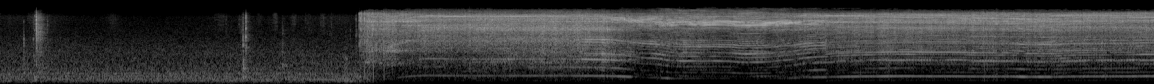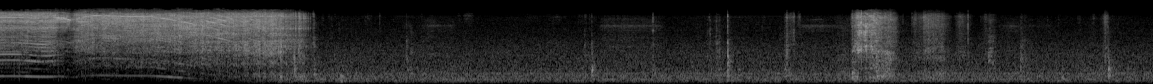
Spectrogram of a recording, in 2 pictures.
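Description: A high-pitched Dremel rotary tool whines for about ten seconds, its pitch dipping as it bites into stained wood, then stops, leaving a few faint clicks.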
